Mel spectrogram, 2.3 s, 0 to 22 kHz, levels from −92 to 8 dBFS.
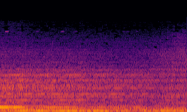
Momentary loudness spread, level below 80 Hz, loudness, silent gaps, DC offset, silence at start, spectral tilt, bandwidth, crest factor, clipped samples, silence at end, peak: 9 LU; -26 dBFS; -26 LUFS; none; under 0.1%; 0 s; -9 dB/octave; 7.2 kHz; 12 dB; under 0.1%; 0 s; -10 dBFS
